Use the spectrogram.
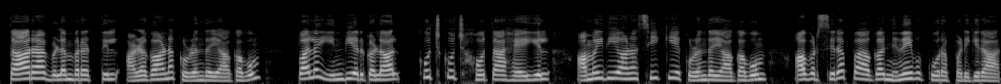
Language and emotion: Tamil, neutral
